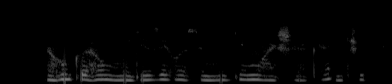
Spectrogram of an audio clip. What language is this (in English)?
Kinyarwanda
